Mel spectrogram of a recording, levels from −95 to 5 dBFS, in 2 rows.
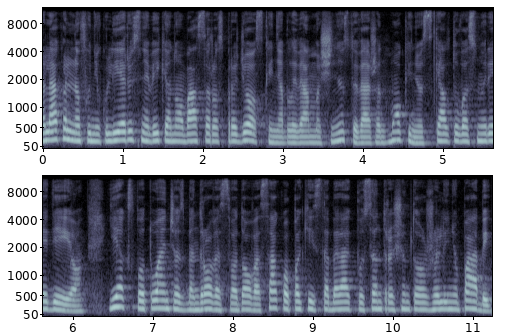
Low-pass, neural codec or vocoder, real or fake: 10.8 kHz; none; real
